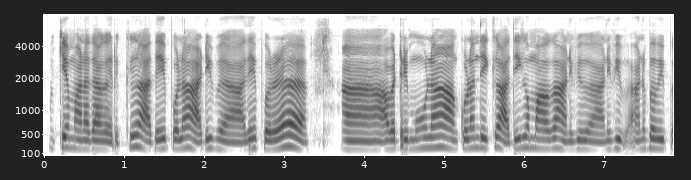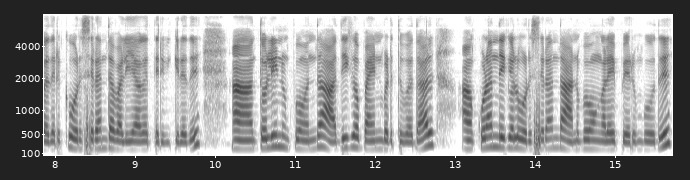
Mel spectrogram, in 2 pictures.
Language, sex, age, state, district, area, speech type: Tamil, female, 18-30, Tamil Nadu, Madurai, urban, spontaneous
